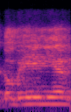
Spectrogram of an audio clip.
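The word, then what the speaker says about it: Döbereiner: तो हम डेबोरीनर बोले डेबोनियर बोले उससे कोई फर्क नहीं पड़ने वाला। मैं डेबोरीनर बोलता हूं स्पेलिंग्स को देख करके।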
